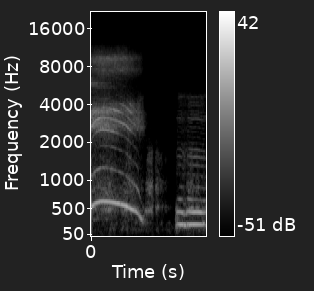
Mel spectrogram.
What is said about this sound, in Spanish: Ay, sorry que el perro del vecino está que no se calla.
